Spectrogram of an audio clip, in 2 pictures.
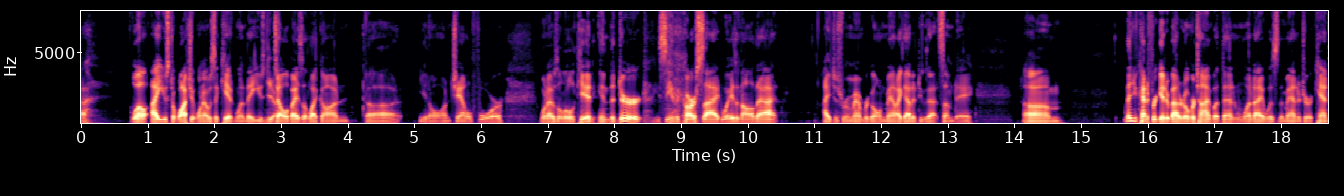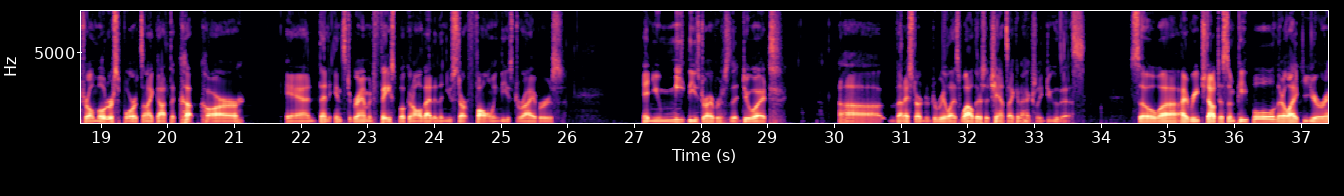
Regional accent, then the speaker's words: Seattle, Washington, United States; also born or lived in Bellevue, Washington; My whole life, or our whole lives growing up in Seattle

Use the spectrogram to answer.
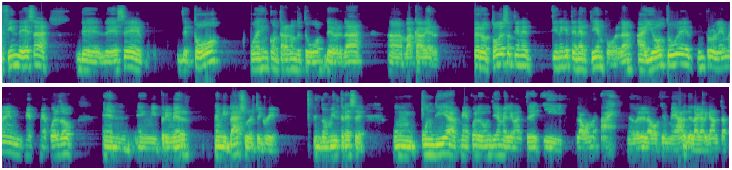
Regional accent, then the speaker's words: Bay Area, California, United States; first language Spanish; moved away as an adult; also born or lived in Fremont, California; now in Houston, United States; soy originalmente de California, de la área bahía

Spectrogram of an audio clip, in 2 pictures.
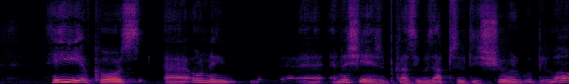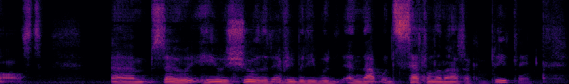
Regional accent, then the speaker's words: Ireland; I'm Irish.

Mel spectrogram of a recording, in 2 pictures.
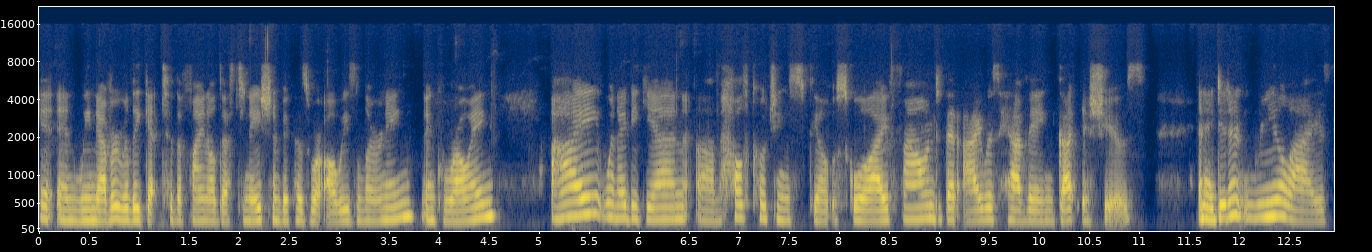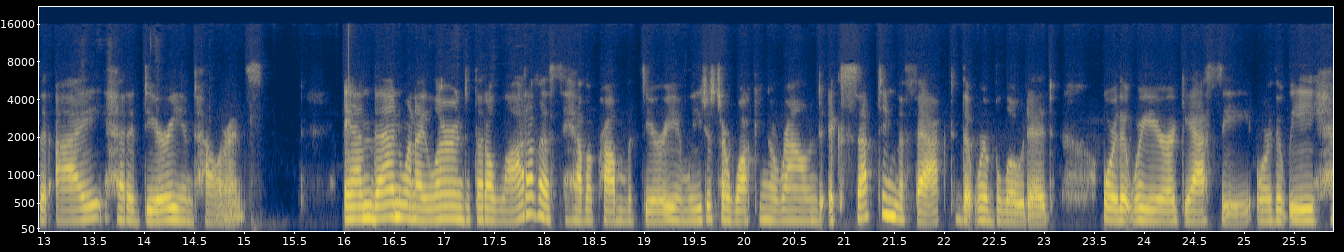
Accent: Detroit, Michigan, United States; I was born and raised here, so I grew up in Metro Detroit

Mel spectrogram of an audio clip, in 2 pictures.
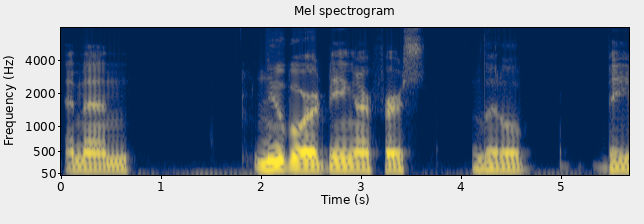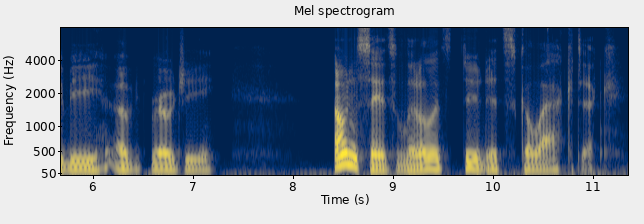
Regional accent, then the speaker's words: Rockport, Massachusetts, United States; we grew up in Rockport

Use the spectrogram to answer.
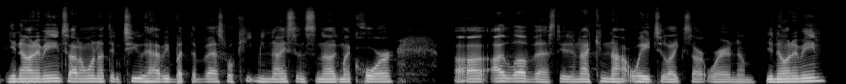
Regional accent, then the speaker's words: Houston, Texas, United States; I grew up in the Heights in Houston

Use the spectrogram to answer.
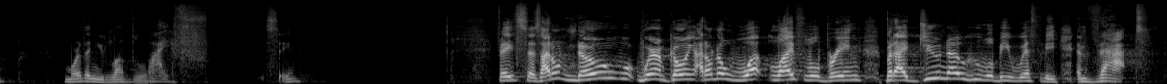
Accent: Houston, Texas, United States; in my hometown where I grew up in Houston, Texas

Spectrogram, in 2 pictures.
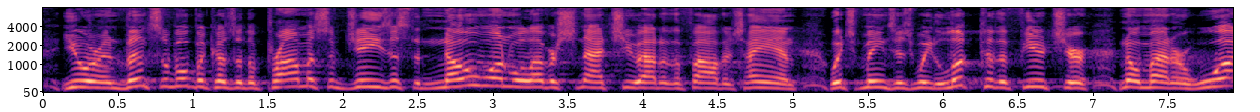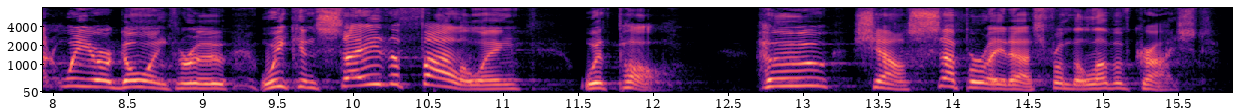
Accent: the South, United States; I'm from the South

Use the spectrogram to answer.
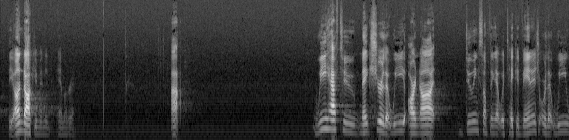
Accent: United States; in America, just by being American

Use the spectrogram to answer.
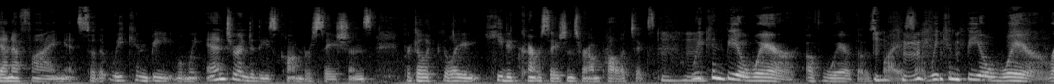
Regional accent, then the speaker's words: United States; I'm American. I was shaped by my nation.

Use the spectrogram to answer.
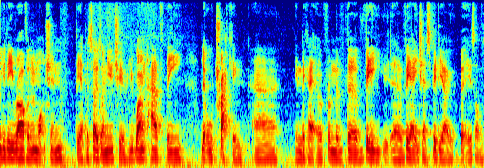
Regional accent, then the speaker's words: London, United Kingdom; growing up in South London

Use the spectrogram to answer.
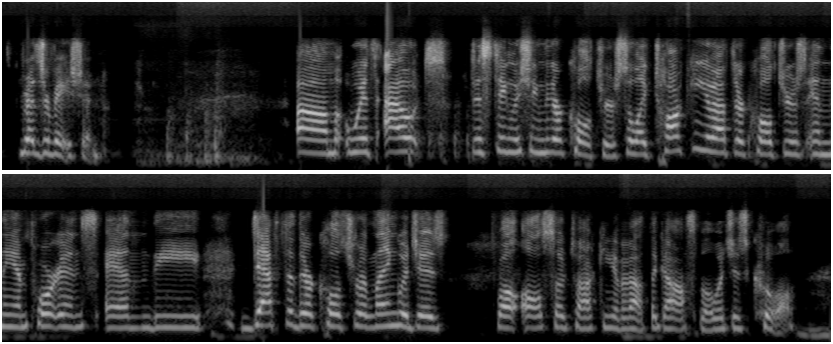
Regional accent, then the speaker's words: Connecticut, United States; moved away as an adult; also born or lived in Florida / Michigan; now in South Florida, United States; I was actually raised in Connecticut because of military

